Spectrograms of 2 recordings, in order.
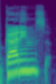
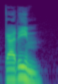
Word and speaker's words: Karim: ¿Es Karims o Karims o es Karim? – Bueno, mi nombre artístico es Karim. Mi nombre de pila es Karim. Es un nombre árabe. – Ajá. – Se escribe K-A-R-I-M.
